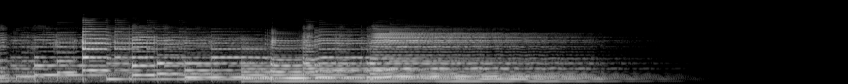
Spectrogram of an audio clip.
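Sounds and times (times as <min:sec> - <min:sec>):
Harley Benton JamBox clean tone with delay and chorus: 0:00.0 - 0:06.6.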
